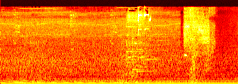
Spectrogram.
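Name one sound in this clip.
A small drone buzzes with a steady whirring hum.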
